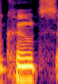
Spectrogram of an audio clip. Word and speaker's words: Kuncz: Kuntz, and it's spelled K-U-N-C-Z, so you can imagine where they went with mine.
